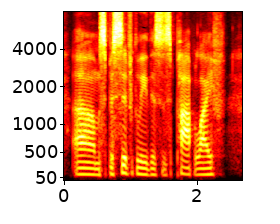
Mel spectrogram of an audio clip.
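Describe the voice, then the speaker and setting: Recorded very cleanly against a silent background, with a dry, close sound and no echo, a man with an American accent speaks at a fairly low pitch. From US, Prince George's County, Maryland (DC area). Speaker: podcast host. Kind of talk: casual interview. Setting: studio. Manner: halting, many fillers and repetitions.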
